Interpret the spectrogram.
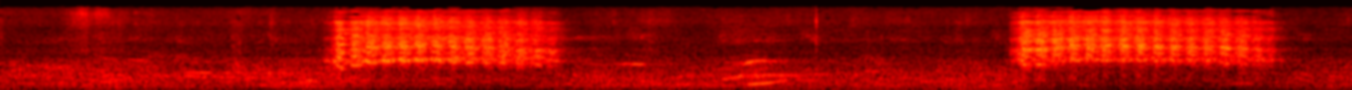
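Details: Sulphur-crested cockatoo in Ueno Zoo, Tokyo, Japan, letting out two drawn-out, rasping shrieks a few seconds apart, with faint human voices and crowd murmur between them.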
